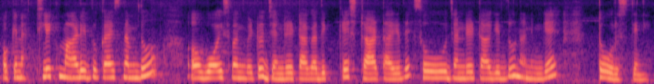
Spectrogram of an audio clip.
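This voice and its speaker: A woman's voice: a little high, normal speed, warm tone. A woman giving a casual step-by-step tutorial, often checking in with her listeners. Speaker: tutorial host.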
